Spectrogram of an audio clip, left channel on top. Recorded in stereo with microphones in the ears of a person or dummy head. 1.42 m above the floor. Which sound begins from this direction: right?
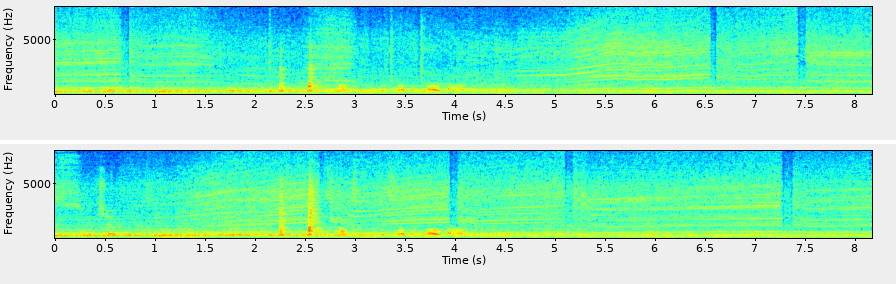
An aircraft, at 0.0 s.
